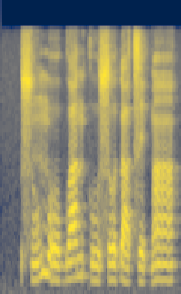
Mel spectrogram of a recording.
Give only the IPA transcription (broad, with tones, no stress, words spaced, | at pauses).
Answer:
sũ˨˦moː˨ ɡʷaː˦nku˨sʊ˦ ɗa˨t͡se˨ɡ͡bã˦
